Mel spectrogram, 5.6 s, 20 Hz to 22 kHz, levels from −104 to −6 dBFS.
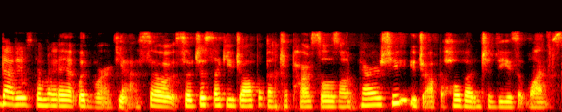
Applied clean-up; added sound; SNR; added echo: neural mask model DeepFilterNet 3.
